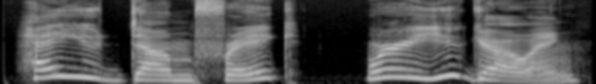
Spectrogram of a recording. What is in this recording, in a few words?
Trash Can, GIRL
